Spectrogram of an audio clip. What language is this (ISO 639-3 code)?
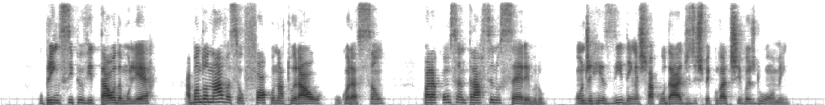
por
